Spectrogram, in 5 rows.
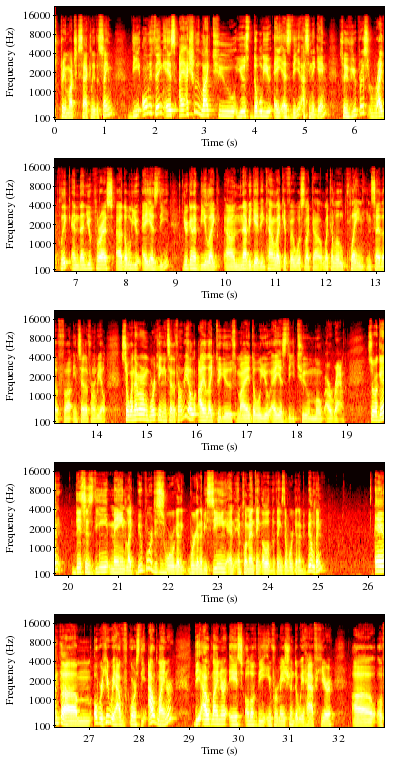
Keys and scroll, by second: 6.2-18.6 typing, 24.3-24.9 typing.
